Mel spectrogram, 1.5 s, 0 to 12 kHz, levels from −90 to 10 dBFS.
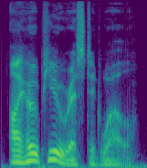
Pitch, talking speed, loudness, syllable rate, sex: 105 Hz, 205 wpm, -16 LUFS, 4.8 syllables/s, male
